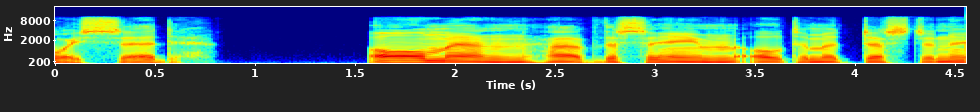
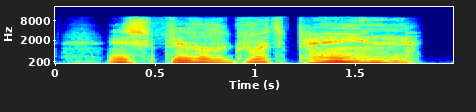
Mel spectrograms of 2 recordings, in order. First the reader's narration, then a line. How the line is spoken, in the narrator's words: Dalinar whispered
